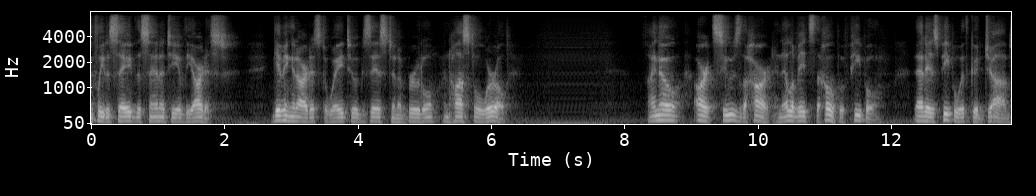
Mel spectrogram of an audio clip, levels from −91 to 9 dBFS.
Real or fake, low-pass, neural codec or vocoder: fake; 7.2 kHz; codec, 16 kHz, about 1 kbps, DyCAST, with the encoder's durations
